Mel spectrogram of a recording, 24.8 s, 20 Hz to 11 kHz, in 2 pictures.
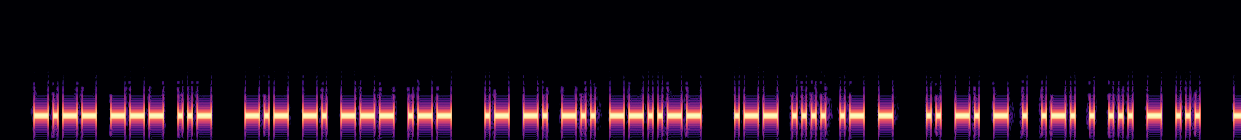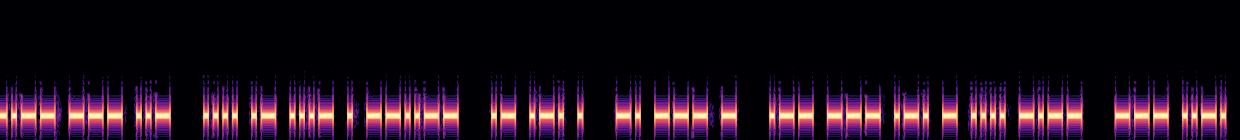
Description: Morse code, heard as a keyed tone, about 25 wpm, 600 Hz. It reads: YOU KNOW AND, WHAT INTERESTS YOU HAVE, ARE NOT WORTHY OF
